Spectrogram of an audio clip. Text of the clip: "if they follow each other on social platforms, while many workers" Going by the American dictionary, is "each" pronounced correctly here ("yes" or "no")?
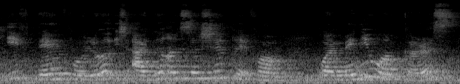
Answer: no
